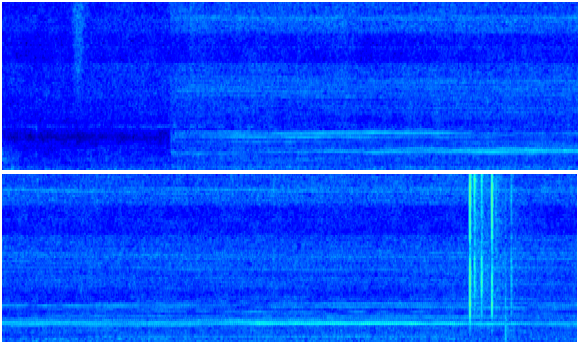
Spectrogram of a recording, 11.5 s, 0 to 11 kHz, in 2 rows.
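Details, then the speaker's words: Steady low motor hum with faint rising whine as a portable home automatic blood pressure monitor cuff inflates on the upper arm above the elbow, arm at heart level; reading 116/83, heart rate 65. "the air has been pumping in now this thing is feeling really tight so you can see all the numbers are going right now"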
